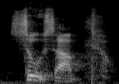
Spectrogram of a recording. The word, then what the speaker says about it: Susa: city of Susa and I will try it and pronounce sua in the most Spanish way I can because I can because I love the Spanish in tonation of like Susa helloo there is also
